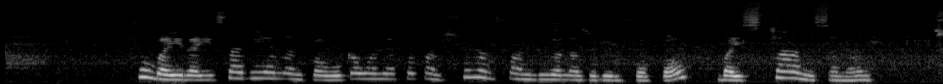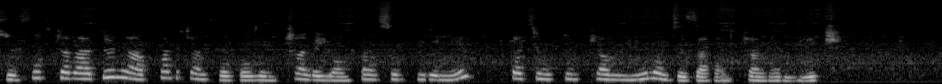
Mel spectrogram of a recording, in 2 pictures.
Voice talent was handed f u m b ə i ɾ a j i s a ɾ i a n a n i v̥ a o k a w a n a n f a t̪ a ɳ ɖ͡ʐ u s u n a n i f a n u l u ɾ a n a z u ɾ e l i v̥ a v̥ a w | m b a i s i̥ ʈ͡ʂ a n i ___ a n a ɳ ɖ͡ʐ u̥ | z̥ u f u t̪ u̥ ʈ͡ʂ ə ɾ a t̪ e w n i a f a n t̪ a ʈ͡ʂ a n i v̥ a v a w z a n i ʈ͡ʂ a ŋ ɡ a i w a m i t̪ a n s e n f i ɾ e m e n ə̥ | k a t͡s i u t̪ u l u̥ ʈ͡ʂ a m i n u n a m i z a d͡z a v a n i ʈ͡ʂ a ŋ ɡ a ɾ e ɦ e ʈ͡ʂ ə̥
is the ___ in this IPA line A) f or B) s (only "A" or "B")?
B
